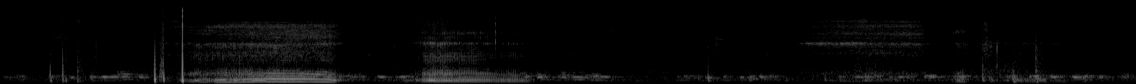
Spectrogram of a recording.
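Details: Cane Corso named Sonya asleep indoors, snoring: loud harmonic rasping snores around two to three and four to six seconds, with quieter wheezy breaths and soft nasal rumbling between them.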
